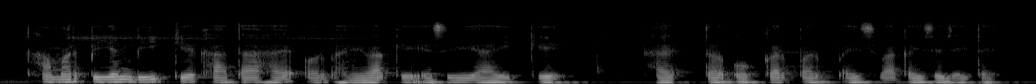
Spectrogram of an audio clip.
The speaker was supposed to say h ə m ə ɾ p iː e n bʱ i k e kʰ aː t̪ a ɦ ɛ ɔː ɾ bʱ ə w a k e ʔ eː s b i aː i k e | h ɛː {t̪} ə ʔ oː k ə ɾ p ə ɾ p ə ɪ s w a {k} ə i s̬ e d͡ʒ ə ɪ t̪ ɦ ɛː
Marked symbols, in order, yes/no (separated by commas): yes, yes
